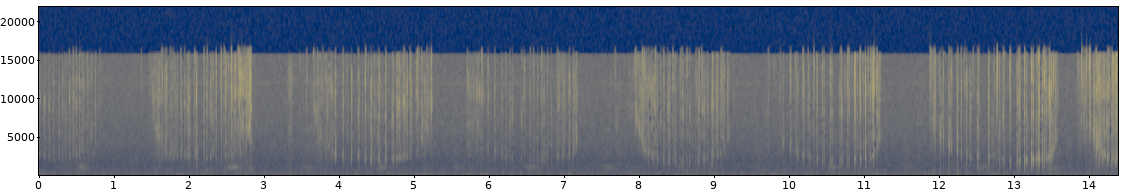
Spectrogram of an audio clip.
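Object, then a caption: Plastic mascara spoolie brush with nylon bristles. Long purple nails scratch and flick the pink nylon bristle head of a small mascara spoolie brush with a black plastic handle, held close to the recorder. Quiet bursts of bright, crackly bristle scratching rise and fade in repeated waves over a steady low hum.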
